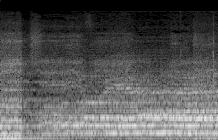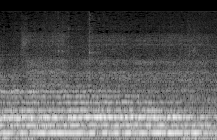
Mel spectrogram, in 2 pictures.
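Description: A slow Arabic sung chant of a Gospel verse, with long held notes over a steady low drone.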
